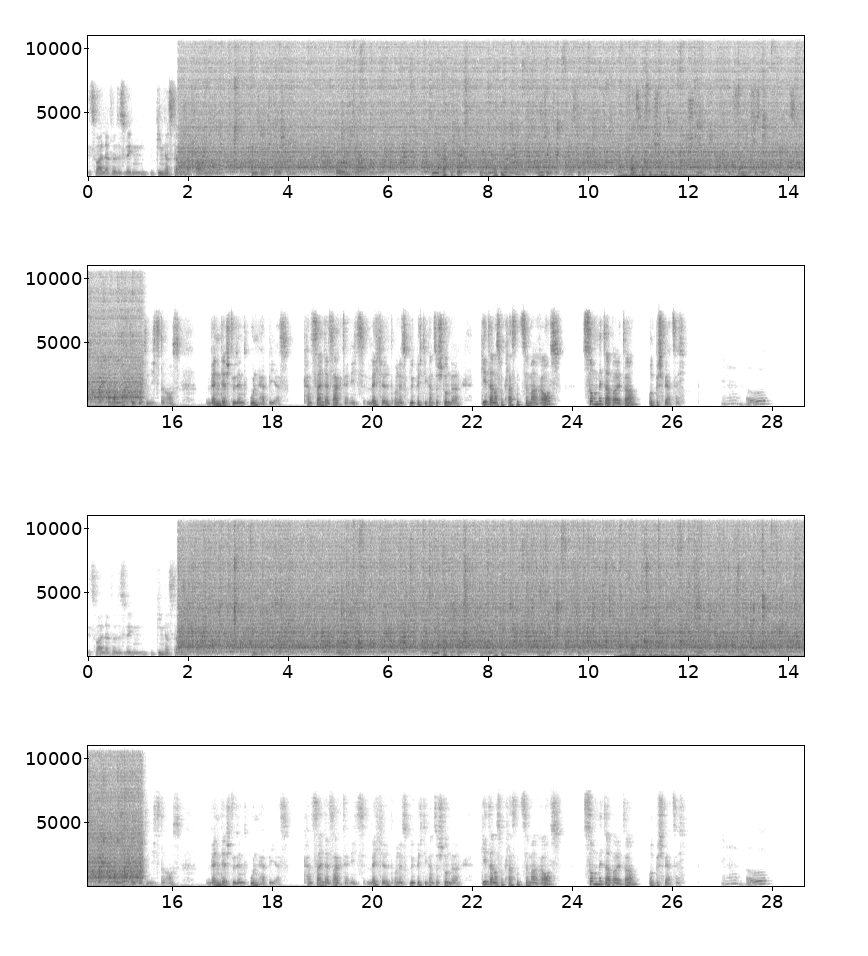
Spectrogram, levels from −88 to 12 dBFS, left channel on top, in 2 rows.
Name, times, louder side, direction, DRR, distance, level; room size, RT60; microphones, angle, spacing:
voice 1, 0.0-6.0 6.5-7.6 7.8-10.0 10.7-14.2 14.7-16.4 16.7-18.3 18.6-23.8 24.2-26.3, left 5 dB, 60° left, 0.3 m, -41 dB
sound 1, 1.8-15.4, right 4 dB, 65° right, 0.7 m, -32 dB
Explosion, 10.5-16.6 16.9-17.0, equal, 80° left, 0.8 m, -43 dB
voice 2, 27.0-27.9, equal, 15° right, 0.8 m, -50 dB
3.6 x 2.5 x 3.8 m
head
